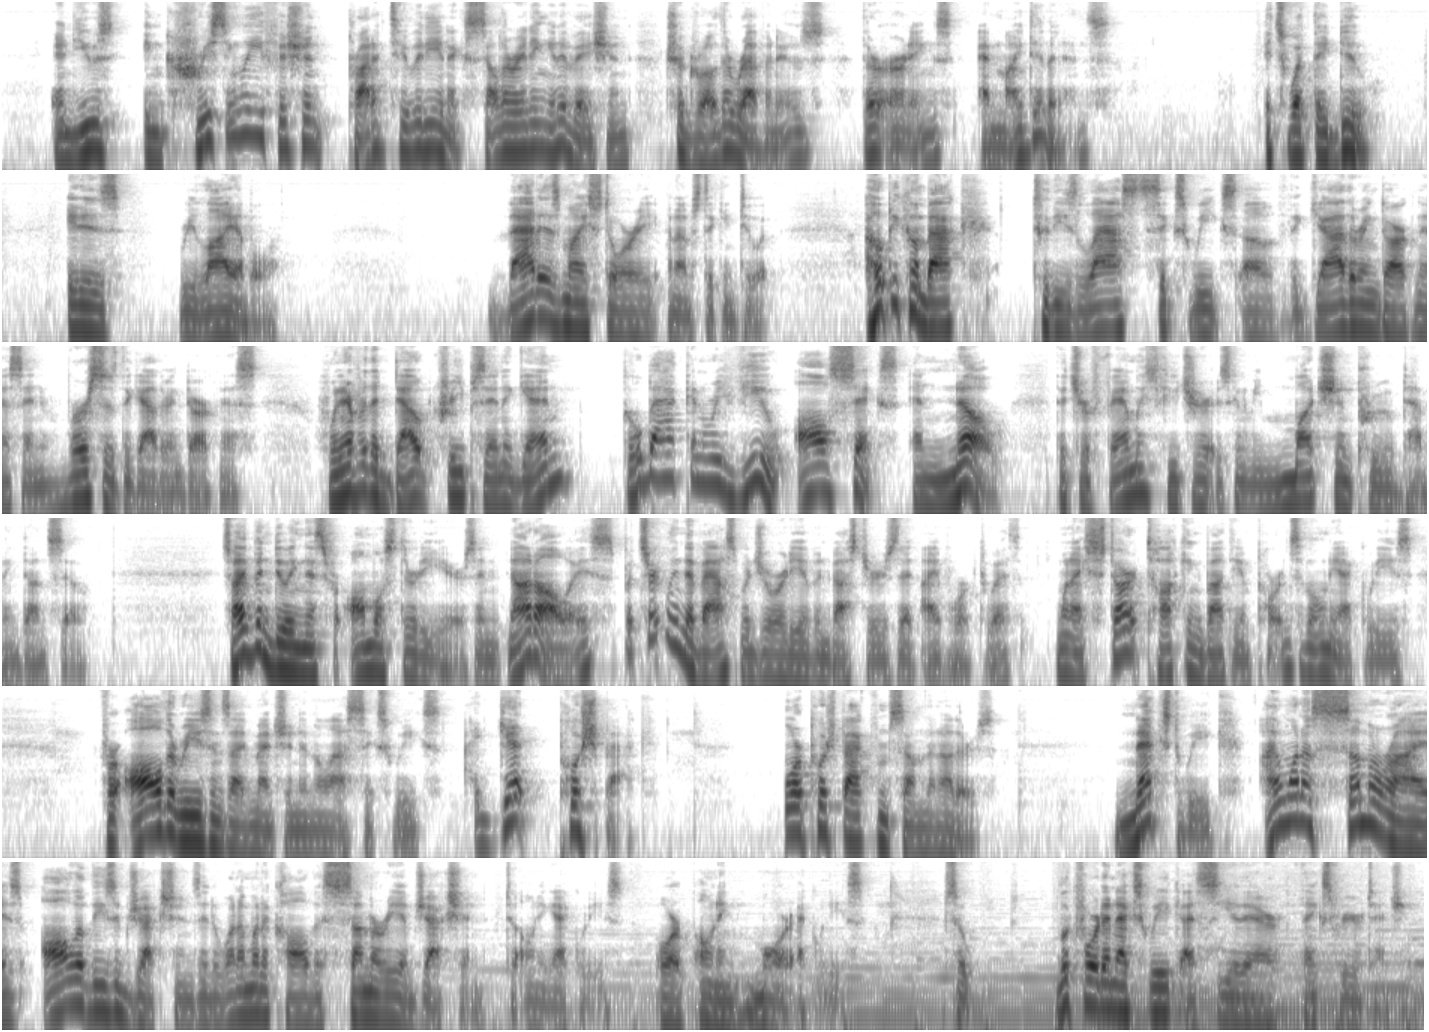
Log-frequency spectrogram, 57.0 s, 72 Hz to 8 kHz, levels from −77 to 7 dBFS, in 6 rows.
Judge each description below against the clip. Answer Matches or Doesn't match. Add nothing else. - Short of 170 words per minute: Doesn't match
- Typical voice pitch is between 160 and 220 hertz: Doesn't match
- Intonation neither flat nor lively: Doesn't match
